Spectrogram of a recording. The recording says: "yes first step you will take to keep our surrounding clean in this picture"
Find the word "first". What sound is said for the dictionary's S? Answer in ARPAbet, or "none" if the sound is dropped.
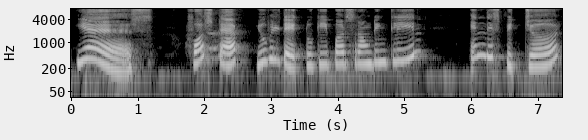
none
